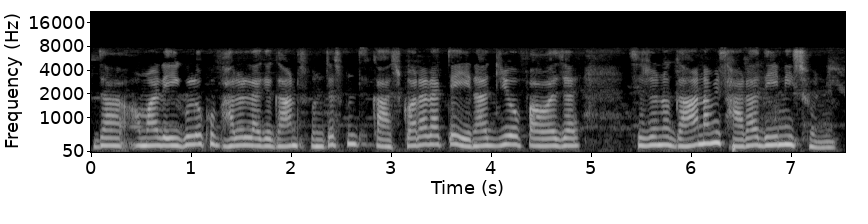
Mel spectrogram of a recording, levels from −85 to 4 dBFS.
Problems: background sounds at intervals, background conversations at intervals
